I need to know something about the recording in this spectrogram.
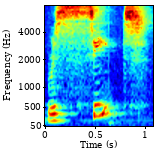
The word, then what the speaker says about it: receipt: as we're here in receipt can you say we don't pronounce that pink receipt receipt very good very nice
